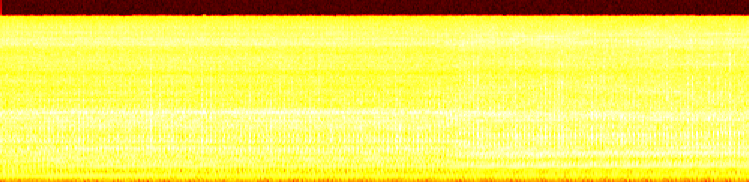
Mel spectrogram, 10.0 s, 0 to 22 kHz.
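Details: Mitsubishi Diamante 6G73 GDI V6, warmed up, idling then revved in place: steady tapping about three per second over the hum, sharpening with revs; owner asks whether it needs a major overhaul, cause unknown.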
